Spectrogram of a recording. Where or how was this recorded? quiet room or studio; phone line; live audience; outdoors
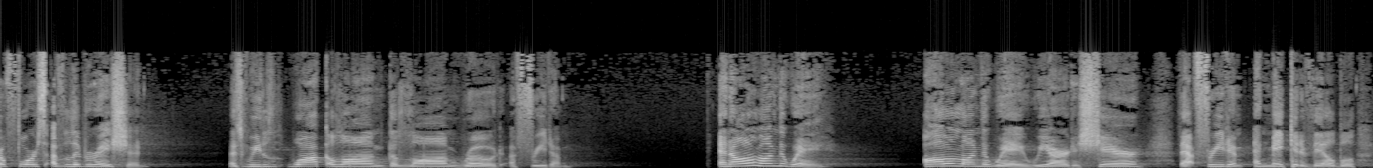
live audience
